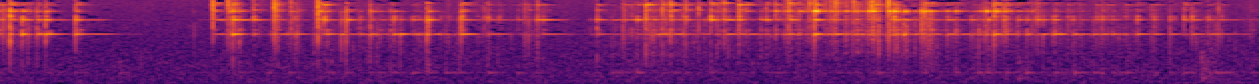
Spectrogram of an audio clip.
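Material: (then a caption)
Glass. Long acrylic nails tap a tall, hollow, empty amber glass vase with a basket-weave texture, standing upright. Quick, bright, high-pitched clinks come in clustered bursts, with a short pause near the first second. Each tap leaves a brief, thin glassy ring with almost no low end.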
